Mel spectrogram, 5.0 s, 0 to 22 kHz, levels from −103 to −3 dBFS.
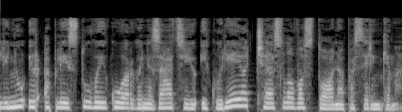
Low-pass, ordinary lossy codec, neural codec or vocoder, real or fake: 14.4 kHz; MP3, 48 kbps; codec, 44.1 kHz, 7.8 kbps, Pupu-Codec; fake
